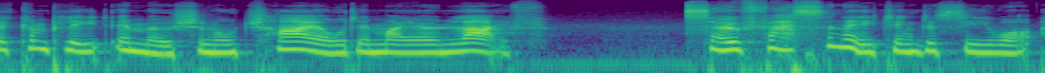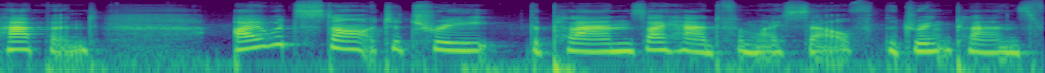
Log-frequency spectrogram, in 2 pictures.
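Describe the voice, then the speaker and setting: A woman's voice: on the high side, pushed and bright. A woman hosting a solo podcast, talking candidly and confessionally, with frequent "right?" asides. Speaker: podcast host and drinking coach.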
